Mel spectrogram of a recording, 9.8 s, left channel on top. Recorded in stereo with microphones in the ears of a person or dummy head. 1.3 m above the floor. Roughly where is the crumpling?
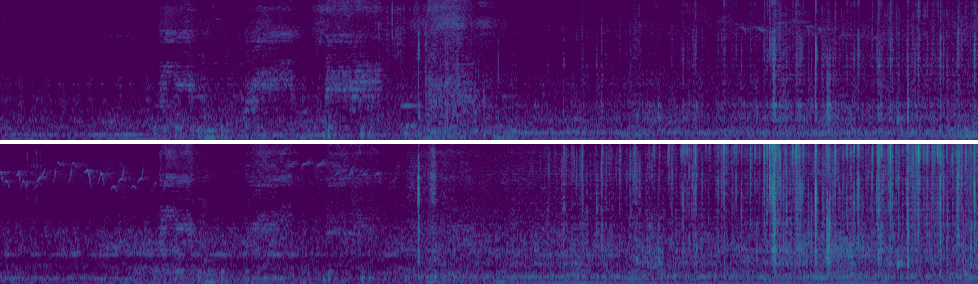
Right.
